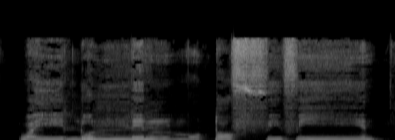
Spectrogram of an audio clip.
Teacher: ada tanwin bertemu dengan lam ini tidak didengungkan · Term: Idgham bilagunnah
